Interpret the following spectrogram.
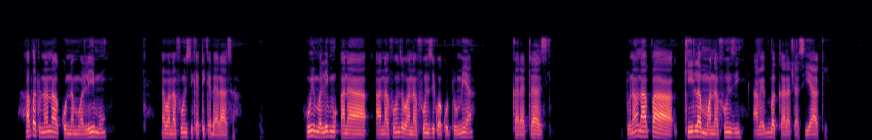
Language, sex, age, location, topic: Swahili, male, 18-24, Wajir, health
